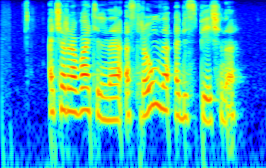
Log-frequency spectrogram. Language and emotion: Russian, positive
